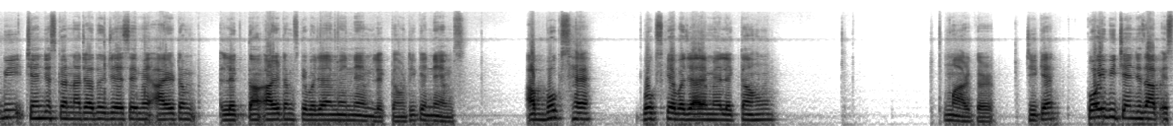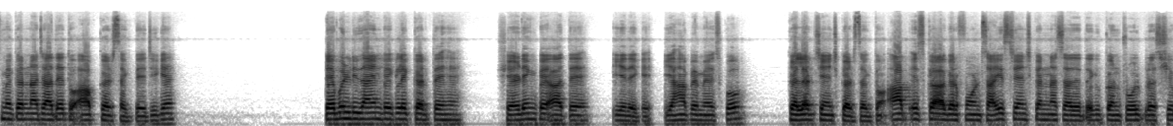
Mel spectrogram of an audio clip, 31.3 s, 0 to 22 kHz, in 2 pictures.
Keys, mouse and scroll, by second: 0.2 click, 1.4 BackSpace, 3.9-5.0 typing, 6.1-6.8 typing, 7.6 click, 8.6 BackSpace, 11.1-13.2 typing, 16.4-20.0 drag, 22.6 click, 24.9 click, 28.2 click, 28.2-31.2 drag.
